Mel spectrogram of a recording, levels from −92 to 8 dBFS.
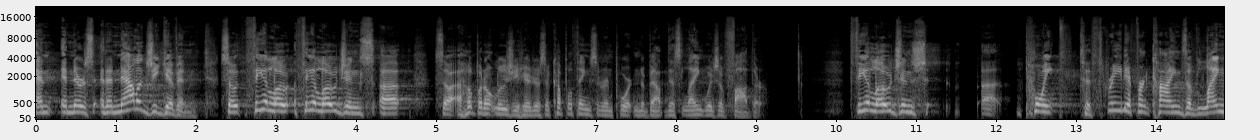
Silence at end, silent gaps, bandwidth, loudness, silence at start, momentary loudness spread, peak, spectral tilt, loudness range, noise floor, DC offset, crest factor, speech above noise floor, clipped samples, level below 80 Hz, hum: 0 s; 9.26-9.31 s, 9.38-9.49 s, 10.12-10.17 s, 11.56-11.70 s; 16 kHz; -30 LUFS; 0 s; 14 LU; -10 dBFS; -3.5 dB/octave; 10 LU; -66 dBFS; under 0.1%; 22 dB; 36 dB; under 0.1%; -76 dBFS; none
